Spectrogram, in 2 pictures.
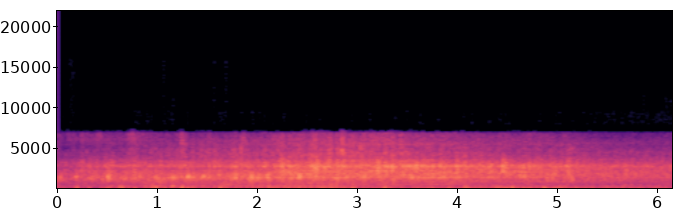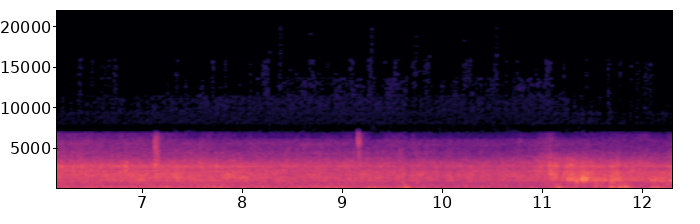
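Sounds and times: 
truck engines idling: 0:00.0 - 0:12.2
wind buffeting: 0:00.0 - 0:12.2.

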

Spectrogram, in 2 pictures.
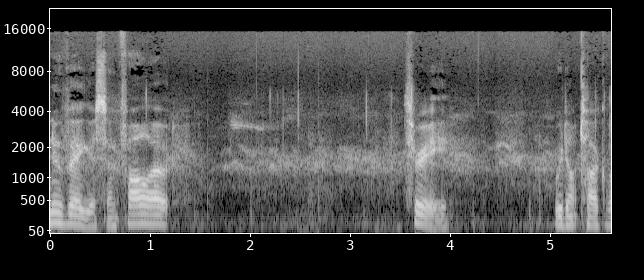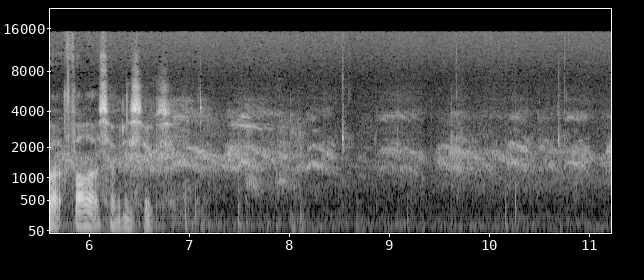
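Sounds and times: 
speech: 0:00.0 - 0:01.4, 0:03.6 - 0:04.1, 0:05.0 - 0:07.0
several crows cawing: 0:00.4 - 0:11.2.

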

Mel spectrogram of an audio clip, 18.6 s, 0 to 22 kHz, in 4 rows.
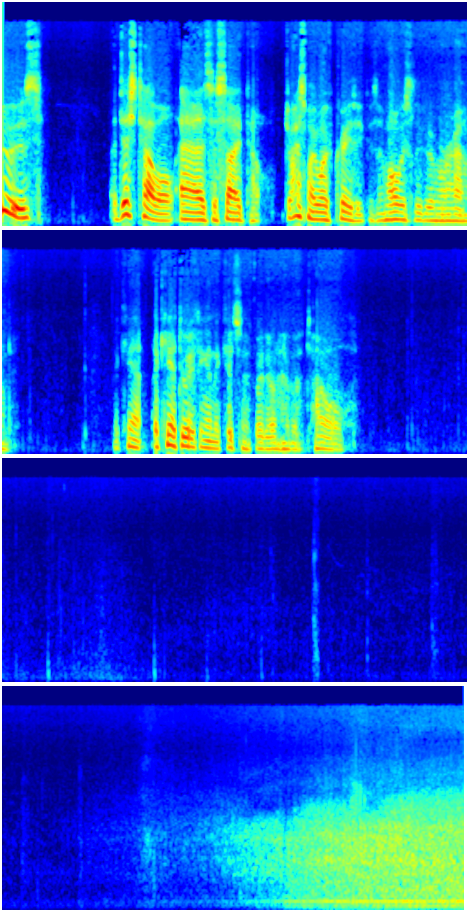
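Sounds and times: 
speech: 0:00.1 - 0:00.4, 0:01.1 - 0:04.8, 0:05.8 - 0:08.2
footsteps crunching at a back gate: 0:04.5 - 0:05.9, 0:08.2 - 0:15.6
truck engine roaring as it drives by: 0:15.0 - 0:18.5.

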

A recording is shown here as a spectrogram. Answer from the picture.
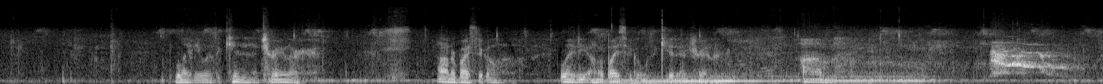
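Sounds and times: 
steady low rumble of wind and outdoor noise: 0:00.0 - 0:11.0
speech: 0:01.7 - 0:08.6
dog barking loudly with sharp yelping calls: 0:08.6 - 0:11.0.

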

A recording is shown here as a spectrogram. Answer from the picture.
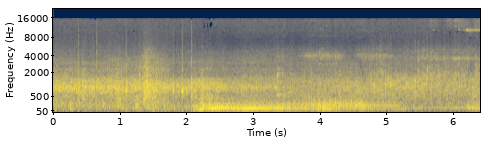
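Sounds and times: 
Jeep engine drone driving past: 0:00.0 - 0:06.3
road and wind noise: 0:00.0 - 0:06.3.

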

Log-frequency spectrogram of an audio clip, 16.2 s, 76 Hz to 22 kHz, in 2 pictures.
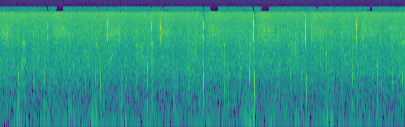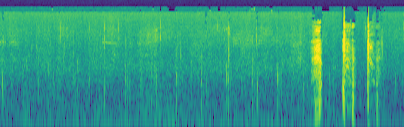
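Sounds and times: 
faint rustling: 0:00.0 - 0:14.8
harsh coughs: 0:14.3 - 0:15.8
throat-clearing rasp: 0:14.3 - 0:15.8.

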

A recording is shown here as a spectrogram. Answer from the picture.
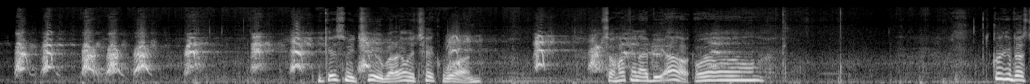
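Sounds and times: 
dog barking: 0:00.1 - 0:07.4
speech: 0:03.3 - 0:04.9, 0:06.1 - 0:07.8, 0:10.0 - 0:10.2.

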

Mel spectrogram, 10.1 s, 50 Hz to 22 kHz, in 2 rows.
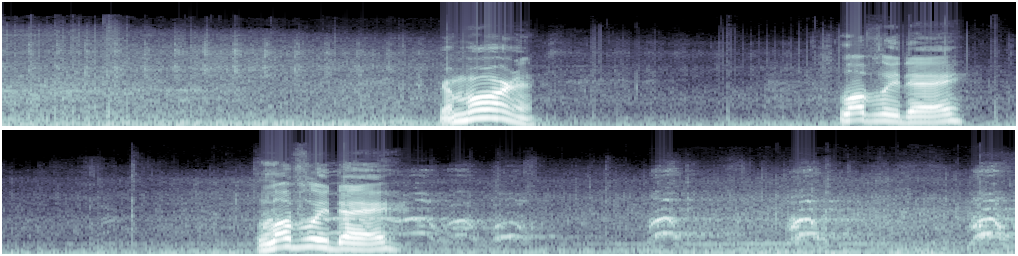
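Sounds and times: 
low rumble of outdoor noise: 0:00.0 - 0:10.1
speech: 0:02.2 - 0:02.8, 0:04.2 - 0:04.9, 0:06.3 - 0:07.1
small dog barking outdoors in the morning: 0:07.0 - 0:10.1.

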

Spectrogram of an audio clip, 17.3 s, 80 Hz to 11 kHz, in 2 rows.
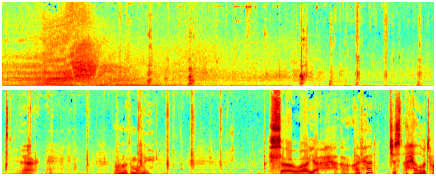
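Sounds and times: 
car engine hum: 0:00.0 - 0:17.2
dog barking and yipping: 0:02.8 - 0:05.1, 0:05.8 - 0:07.3
speech: 0:11.2 - 0:11.7, 0:14.2 - 0:17.2.

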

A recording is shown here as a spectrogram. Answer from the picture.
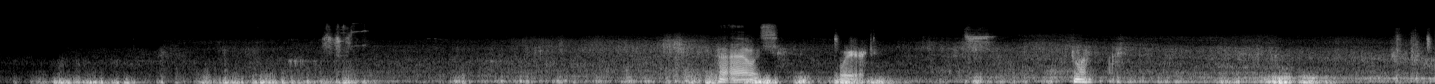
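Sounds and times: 
low wind rumble: 0:00.0 - 0:14.3
flock of grackles and blackbirds calling: 0:02.6 - 0:04.7
speech: 0:07.2 - 0:07.8, 0:08.4 - 0:08.8, 0:10.7 - 0:11.3.

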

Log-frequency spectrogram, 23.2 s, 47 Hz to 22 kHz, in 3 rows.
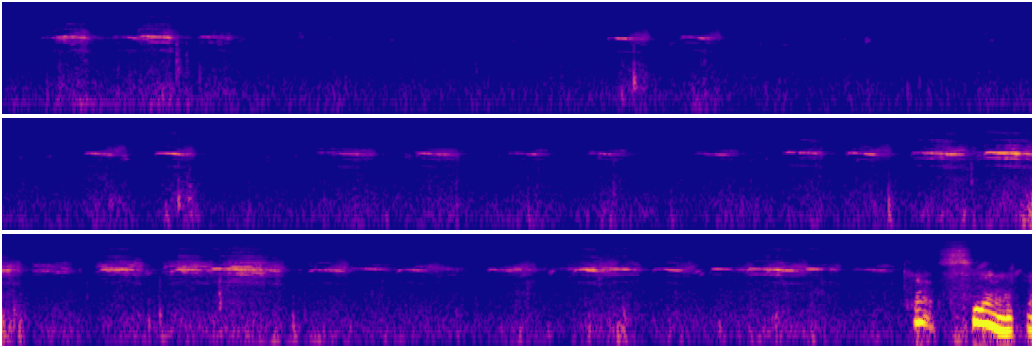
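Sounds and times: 
blue jays squawking alarm calls outdoors: 0:00.3 - 0:02.5, 0:04.6 - 0:05.5, 0:08.4 - 0:09.2, 0:10.0 - 0:22.2
speech: 0:22.3 - 0:23.1.

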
